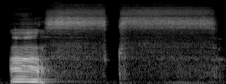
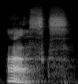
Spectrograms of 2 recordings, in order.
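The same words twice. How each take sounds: First: It is said slowly and with extra stress. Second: It is said quickly and naturally, without extra stress. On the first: "do it a little slower with more stress" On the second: "I am going to say them in a very natural way as a native speaker would normally pronounce them"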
